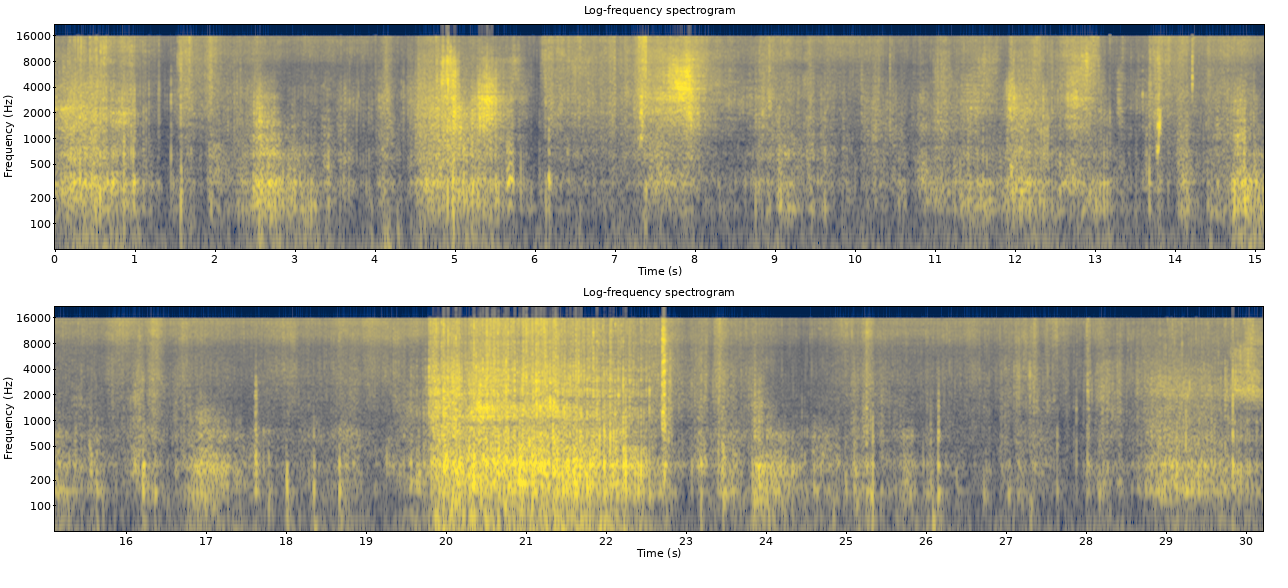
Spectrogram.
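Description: Large porous sponges squeezed and kneaded by hand in a basin of foamy laundry-detergent water: wet squelching with crackling foam and dripping, splashing water, coming in irregular squeezes. The loudest and longest squeeze comes about twenty seconds in and lasts two to three seconds.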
